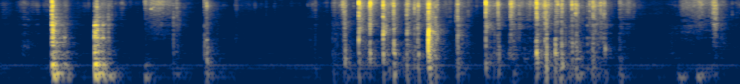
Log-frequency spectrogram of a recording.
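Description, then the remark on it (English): Shuffling of a deck of tarot cards for a reading: a few sharp, separate snaps early on, then a dense flurry of crisp riffling and slapping, with no talking. “I'm going to cut this bad boy, and we are going to get right on into it. Let's do some shuffling.”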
